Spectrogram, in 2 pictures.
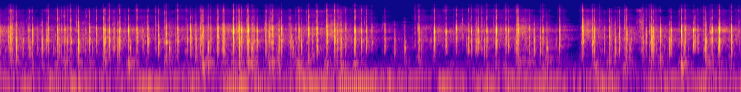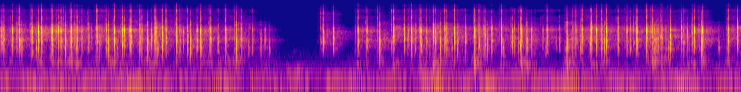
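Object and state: Mechanical keyboard with PBT keycaps.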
